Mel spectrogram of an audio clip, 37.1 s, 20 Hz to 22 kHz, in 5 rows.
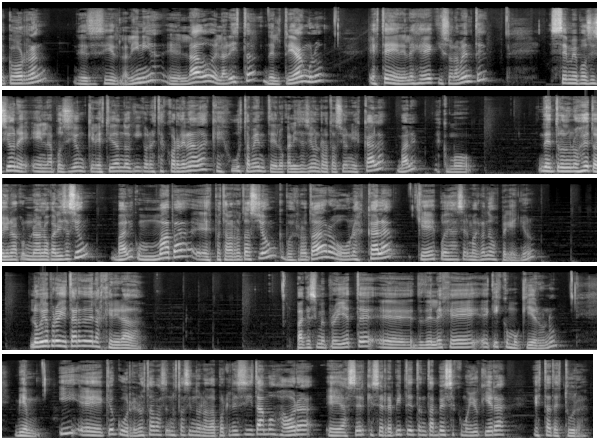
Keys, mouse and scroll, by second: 3.2 middle click, 22.0-22.3 scroll down 1, 22.4 middle click, 24.3 click, 29.1-29.7 scroll down 4, 29.6 middle click, 30.4-30.9 scroll down 3, 31.7 middle click, 33.5 click.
